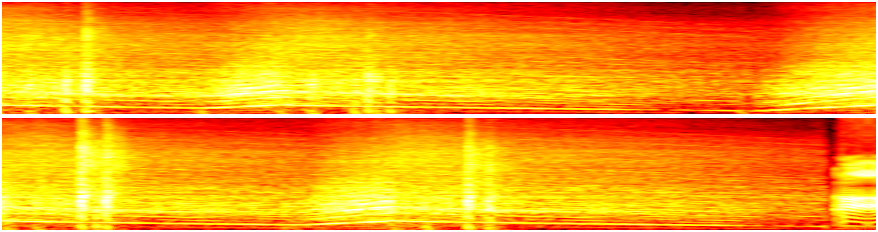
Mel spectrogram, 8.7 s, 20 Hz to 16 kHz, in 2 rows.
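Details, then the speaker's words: Peugeot 308 GTi THP (Prince) turbo engine after a PCV diaphragm oil-leak fix with a catch can fitted. Clean throttle blips rising and falling smoothly from idle, crisp pickup and even return, no misfire or rattle; normal free revving. "Yeah, sounds phenomenal. Give it a few revs. She's a bit dirty."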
